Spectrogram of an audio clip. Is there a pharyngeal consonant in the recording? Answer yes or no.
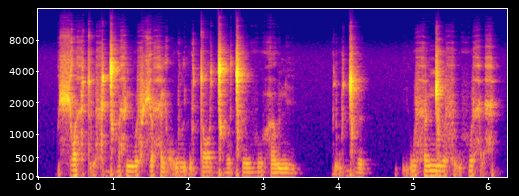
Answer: yes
